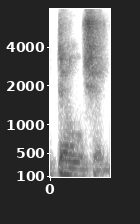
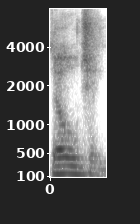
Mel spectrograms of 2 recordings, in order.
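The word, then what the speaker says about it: Dogon: oldest tribe on the planet today is the dojan tribe well I haven't heard that story that's interesting it's spelled dog on d-o-g-o-n dojan tribe in Africa yeah there's been lots of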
